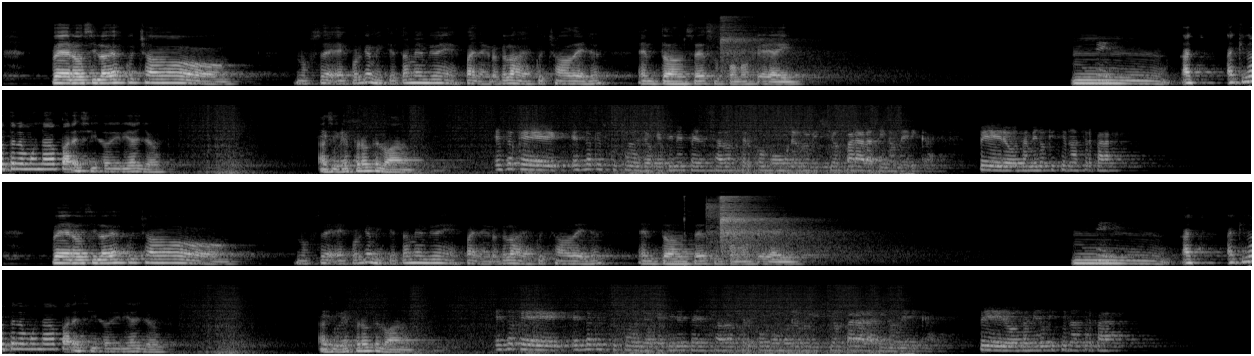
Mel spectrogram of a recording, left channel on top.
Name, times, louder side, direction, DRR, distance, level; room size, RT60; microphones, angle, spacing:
voice 1, 0.5-2.3 2.9-6.1 6.4-8.0 10.7-11.9 12.2-14.1 15.7-16.6, left 3 dB, 80° left, 0.8 m, -25 dB
sound 1, 6.8-9.1 12.5-12.6, right 9 dB, 40° right, 0.4 m, -38 dB
sound 2, 12.6-12.8 13.3-21.5, left 1 dB, 15° left, 4.4 m, -45 dB
voice 2, 15.7-16.0 16.8-16.9 17.4-21.8 22.3-23.6, left 1 dB, 50° left, 2.0 m, -34 dB
24.5 x 17.0 x 3.0 m
head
